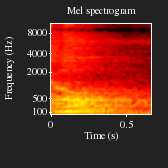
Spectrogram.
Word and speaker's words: rho: It's pronounced rho and represents what?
